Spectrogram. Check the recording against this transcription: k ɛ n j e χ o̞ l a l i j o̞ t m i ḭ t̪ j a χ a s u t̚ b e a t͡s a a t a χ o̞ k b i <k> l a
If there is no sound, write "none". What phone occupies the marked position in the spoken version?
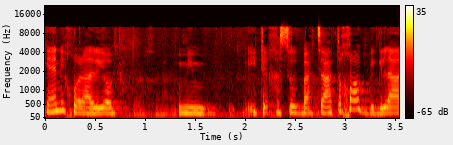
ɡ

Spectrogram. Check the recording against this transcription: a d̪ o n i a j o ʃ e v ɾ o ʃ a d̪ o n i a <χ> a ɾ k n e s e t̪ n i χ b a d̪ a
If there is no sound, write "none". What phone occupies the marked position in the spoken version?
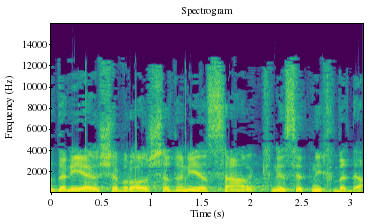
s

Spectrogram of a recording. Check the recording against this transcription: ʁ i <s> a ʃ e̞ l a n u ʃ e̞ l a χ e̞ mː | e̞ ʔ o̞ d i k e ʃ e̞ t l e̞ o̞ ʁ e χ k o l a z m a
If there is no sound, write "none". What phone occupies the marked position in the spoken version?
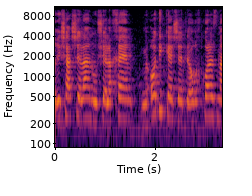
ʃ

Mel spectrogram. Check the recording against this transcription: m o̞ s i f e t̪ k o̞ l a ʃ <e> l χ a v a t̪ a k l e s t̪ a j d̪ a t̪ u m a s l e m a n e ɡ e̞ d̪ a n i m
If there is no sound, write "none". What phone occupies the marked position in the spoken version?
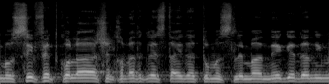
e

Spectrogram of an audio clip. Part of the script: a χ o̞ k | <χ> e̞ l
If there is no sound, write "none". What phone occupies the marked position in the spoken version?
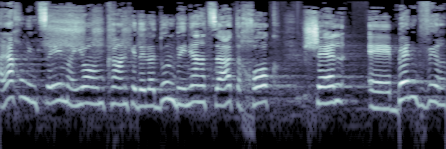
ʃ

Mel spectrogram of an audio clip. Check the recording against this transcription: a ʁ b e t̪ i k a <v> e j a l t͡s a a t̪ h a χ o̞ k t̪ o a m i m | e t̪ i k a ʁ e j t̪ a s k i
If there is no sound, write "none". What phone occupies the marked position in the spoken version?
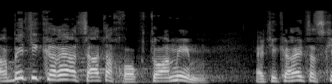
ʁ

